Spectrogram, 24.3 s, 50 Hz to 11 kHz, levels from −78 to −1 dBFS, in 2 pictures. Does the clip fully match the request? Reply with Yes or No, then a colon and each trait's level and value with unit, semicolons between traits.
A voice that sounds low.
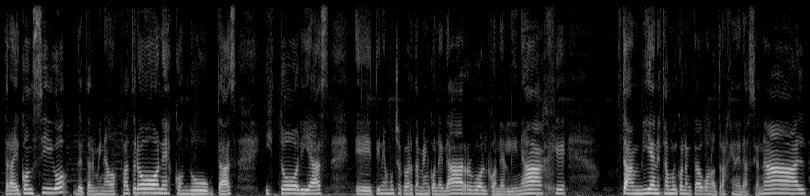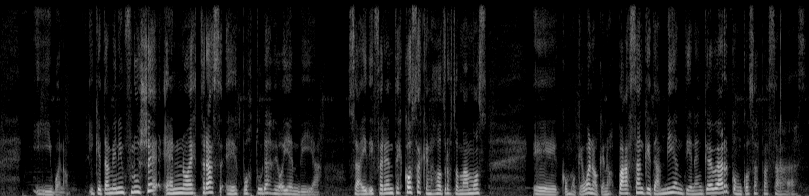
No: high, 210 Hz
